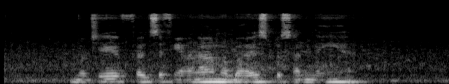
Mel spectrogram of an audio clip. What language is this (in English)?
Urdu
